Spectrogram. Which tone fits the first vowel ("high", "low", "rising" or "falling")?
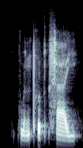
rising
